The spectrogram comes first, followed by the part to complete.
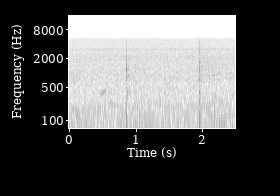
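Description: Steady faint outdoor background noise with two faint clicks, one a little under a second in and one near the end.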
